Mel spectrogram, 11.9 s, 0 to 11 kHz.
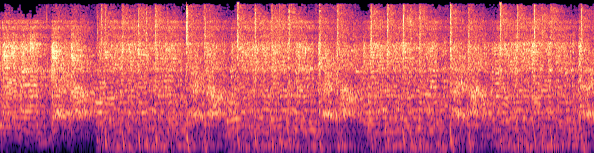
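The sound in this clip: A live 1988 concert crowd chanting in unison before a band's song: a dense, steady roar of many voices that holds at an even loudness throughout.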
